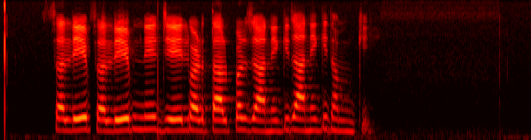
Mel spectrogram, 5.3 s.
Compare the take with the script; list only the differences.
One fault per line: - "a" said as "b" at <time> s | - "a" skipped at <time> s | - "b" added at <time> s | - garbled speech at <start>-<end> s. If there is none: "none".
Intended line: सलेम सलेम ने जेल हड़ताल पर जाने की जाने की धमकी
none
